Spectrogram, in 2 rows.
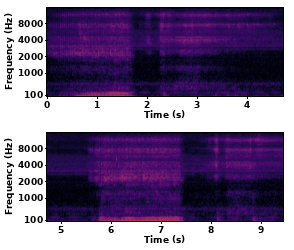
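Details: St. Bernard dog snoring in an unusual way while asleep: deep, loud rumbling snores on each inward breath, two in about nine seconds, roughly 13 breaths a minute.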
